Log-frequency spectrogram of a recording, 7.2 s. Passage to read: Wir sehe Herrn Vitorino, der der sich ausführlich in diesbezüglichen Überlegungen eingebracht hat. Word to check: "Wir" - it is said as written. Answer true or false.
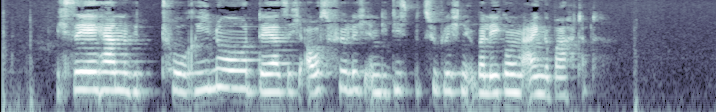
false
